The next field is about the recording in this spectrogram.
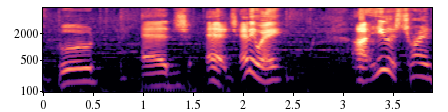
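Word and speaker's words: Buttigieg: but a judge here's here's how you officially say his name you say booty edge edge like you know the guitar player for you too booty edge edge or booty no boot edge edge not booty edge edge that would be booty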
